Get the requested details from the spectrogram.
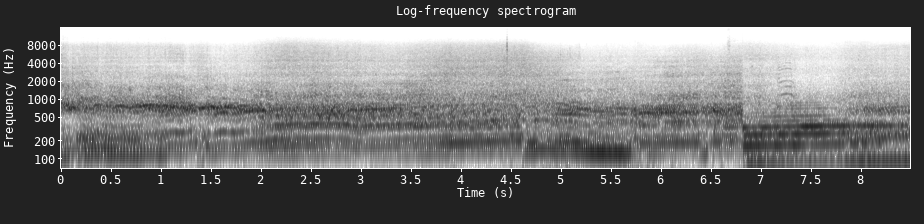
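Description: A rally car engine roars loudly, revving high and dropping as it shifts gears.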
